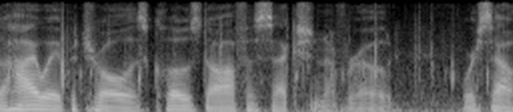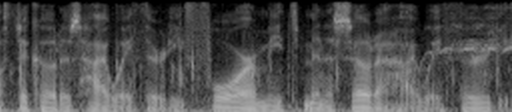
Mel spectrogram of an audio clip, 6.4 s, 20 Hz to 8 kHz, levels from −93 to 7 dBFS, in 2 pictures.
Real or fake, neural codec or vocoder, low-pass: real; none; 7.2 kHz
